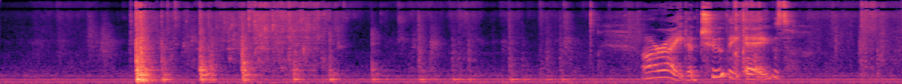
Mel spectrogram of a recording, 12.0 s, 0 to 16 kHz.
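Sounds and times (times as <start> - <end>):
tap water running and splashing: 1.8 - 6.2.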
